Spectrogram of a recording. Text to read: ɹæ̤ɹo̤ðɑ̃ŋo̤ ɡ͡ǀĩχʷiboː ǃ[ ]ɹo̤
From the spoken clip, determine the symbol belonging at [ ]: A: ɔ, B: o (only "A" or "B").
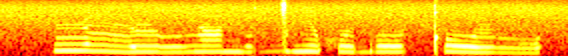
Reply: B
